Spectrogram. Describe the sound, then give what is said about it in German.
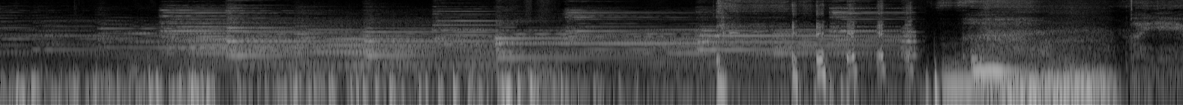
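A morning alarm ringtone of church bells chimes steadily, overlapping peals ringing loud for several seconds before cutting off, followed by a brief burst of muffled rustling or voice. “Die Bayerin mit Kirchenglocken macht sie auf.”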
